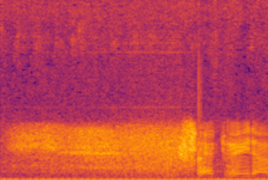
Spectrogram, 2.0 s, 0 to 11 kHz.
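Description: Cessna 182T's six-cylinder piston engine idling on the ground, a steady low drone heard through the headset intercom, under the hiss of an open radio channel. About a second and a half in, an air traffic controller's voice comes in over the radio.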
